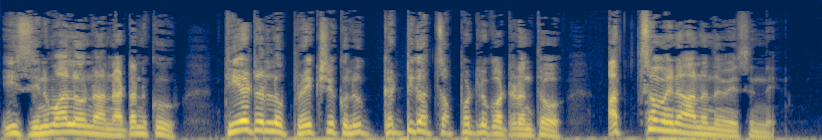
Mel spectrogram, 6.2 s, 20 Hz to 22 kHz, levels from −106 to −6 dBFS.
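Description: Transcoding between lossy codecs runs throughout the speech. Nothing remains above 16.6 kHz, and two layers of coding artefacts are heard together. This likely comes from an MP3 encode re-encoded to Vorbis at modest rates, 66 and 59 kbit/s, with Vorbis spending bits on MP3's damage.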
